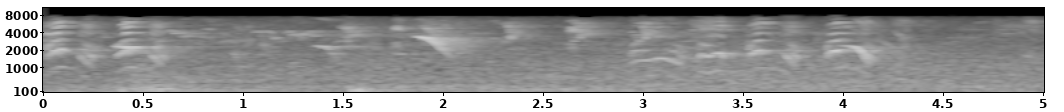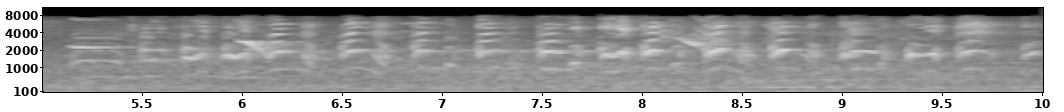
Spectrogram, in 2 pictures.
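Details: Noisy friarbirds (Philemon corniculatus), recorded 13 September 2011, give harsh, cackling, rising-and-falling calls, several birds overlapping in a busy, steady chatter throughout.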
